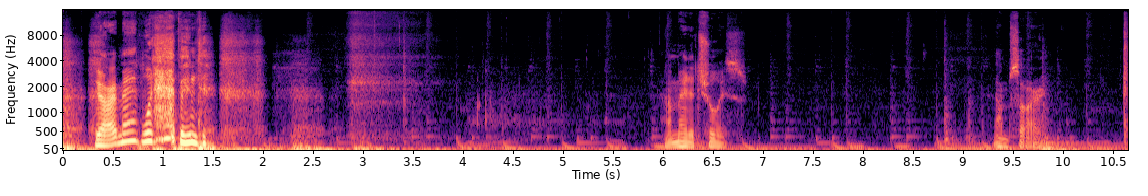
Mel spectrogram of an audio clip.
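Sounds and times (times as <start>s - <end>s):
person gasping for breath after being choked: 0.0s - 0.3s, 1.4s - 4.8s
speech: 0.3s - 1.9s, 6.0s - 6.9s, 9.3s - 10.0s.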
